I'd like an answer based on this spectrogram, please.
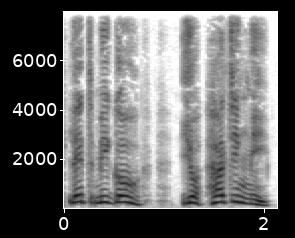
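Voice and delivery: high, loud frightened plea; whimpering plea. A narrator's reading. Woman struggling in his grip, frightened plea. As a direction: cry out to be let go. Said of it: "whimpered as she struggled".

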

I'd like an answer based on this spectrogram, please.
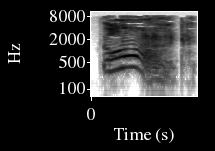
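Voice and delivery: very high "ugh" of revulsion; disgusted yelp. A narrator's reading. Dennis licked again by the dog, revolted yelp. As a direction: yelp while being licked all over. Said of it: "Dennis said again".

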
